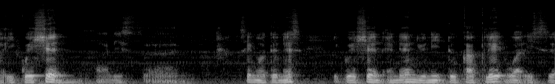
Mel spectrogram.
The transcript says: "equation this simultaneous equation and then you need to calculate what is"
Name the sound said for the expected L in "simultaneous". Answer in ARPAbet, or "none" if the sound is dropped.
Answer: none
